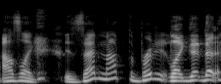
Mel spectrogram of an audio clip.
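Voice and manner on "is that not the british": play-acted, totally earnest, dead-serious, pitched up. Retelling own earlier question about a currency: imitating own super serious tone. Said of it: "my super serious ass".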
